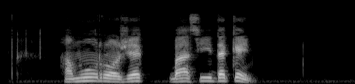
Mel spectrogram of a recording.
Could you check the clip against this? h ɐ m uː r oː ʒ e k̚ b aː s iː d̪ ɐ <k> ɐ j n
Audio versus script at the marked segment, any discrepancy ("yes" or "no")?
no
